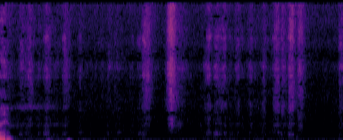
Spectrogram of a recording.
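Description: Pen writing on a paper workbook page: faint, short scratching strokes that come and go as a word is written out.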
